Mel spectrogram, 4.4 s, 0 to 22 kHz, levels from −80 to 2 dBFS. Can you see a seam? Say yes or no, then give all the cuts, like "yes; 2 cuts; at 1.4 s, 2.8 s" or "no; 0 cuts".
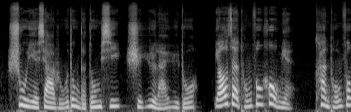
yes; 1 cut; at 2.5 s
